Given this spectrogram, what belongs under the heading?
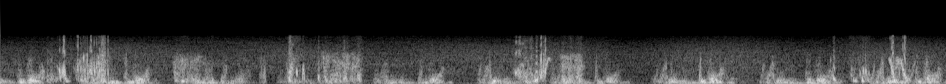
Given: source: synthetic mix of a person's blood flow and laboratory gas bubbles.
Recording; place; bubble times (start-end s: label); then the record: Doppler ultrasound of blood flow; precordium
0.46-1.12 s: bubbles
1.72-2.15 s: bubbles
2.85-3.08 s: bubbles
3.16-3.65 s: bubbles
5.12-5.53 s: bubbles
5.59-5.86 s: bubbles
8.29-8.39 s: bubbles
8.48-8.73 s: bubbles
8.86-9.15 s: bubbles
From the record:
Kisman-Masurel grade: 223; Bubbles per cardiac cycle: several, 3 to 8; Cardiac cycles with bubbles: 10 to 50%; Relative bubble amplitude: loud (0.450 to 0.775); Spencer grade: 2 (many but less than half of the cardiac periods contain bubble signals, singularly or in groups); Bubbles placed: only in the low amplitude regions of the cardiac cycle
